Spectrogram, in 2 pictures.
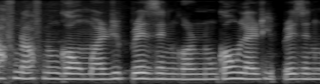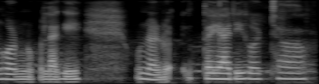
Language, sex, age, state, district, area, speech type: Nepali, female, 18-30, West Bengal, Kalimpong, rural, spontaneous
